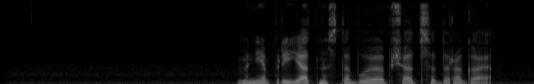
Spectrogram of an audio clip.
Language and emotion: Russian, neutral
